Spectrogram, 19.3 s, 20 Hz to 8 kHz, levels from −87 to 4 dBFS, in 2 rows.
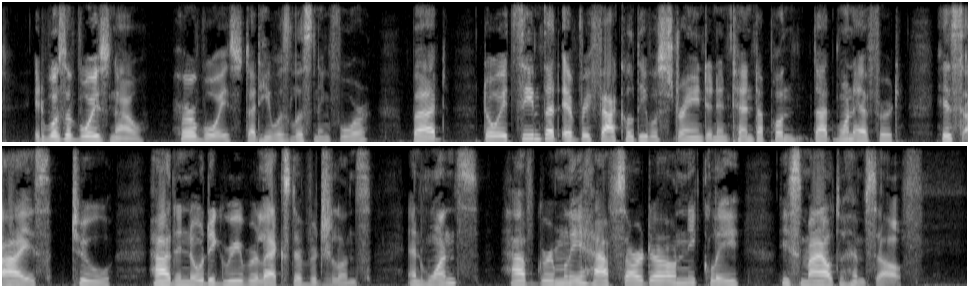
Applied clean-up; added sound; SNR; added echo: none; none; none; none.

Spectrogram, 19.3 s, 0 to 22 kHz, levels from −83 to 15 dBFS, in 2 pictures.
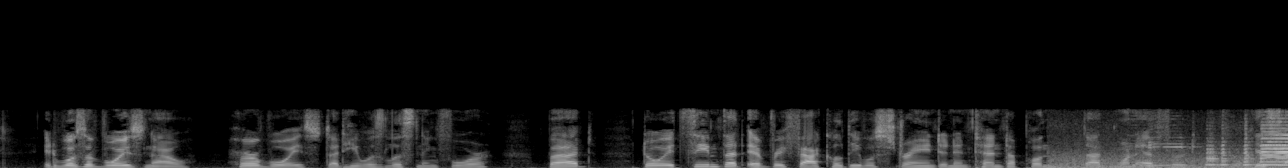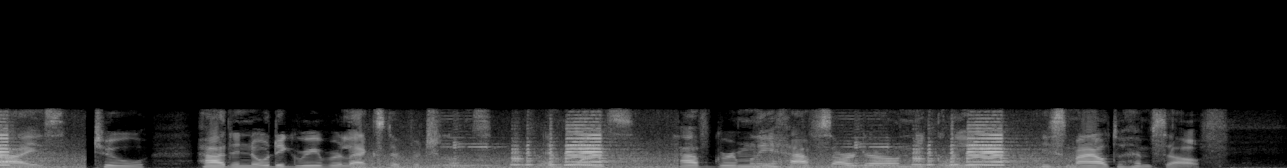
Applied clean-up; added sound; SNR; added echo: none; Motor vehicle (road); -4 dB; none.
